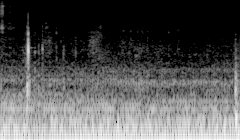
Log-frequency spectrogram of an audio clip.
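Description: Steady low rumble of a stretch limousine's engine running, heard inside the passenger cabin, with one light click shortly after the start.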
